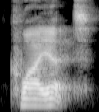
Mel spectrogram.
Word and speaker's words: quiet: Quite, quiet, quite, quiet. Dans les deux cas, on prononce bien le T à la fin.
